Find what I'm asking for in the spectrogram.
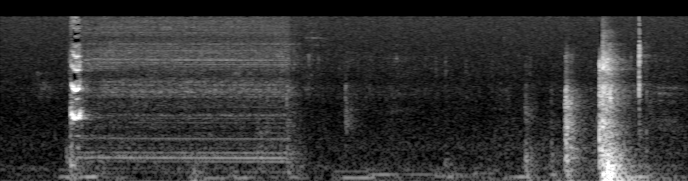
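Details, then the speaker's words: Ferrari with K-Jetronic injection, key on and engine off: a faint steady electric hum for about two seconds as the fuel pumps run when they shouldn't, caused by a corroded switch contact; the fix is cleaning the contacts and packing them with grease. "you go you heard the fuel pumps running when in fact they shouldn't be because the engine is not running"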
